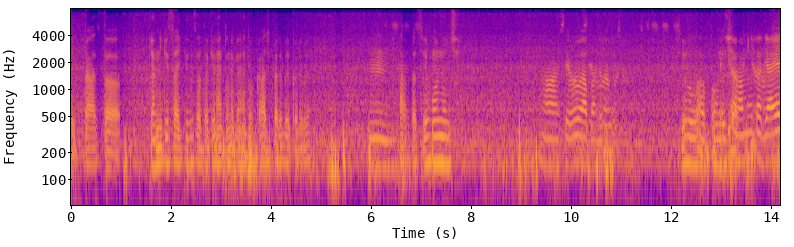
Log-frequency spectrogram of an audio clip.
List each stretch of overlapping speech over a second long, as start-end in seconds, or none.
none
